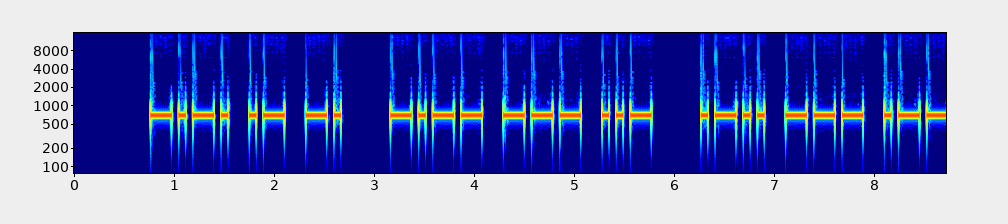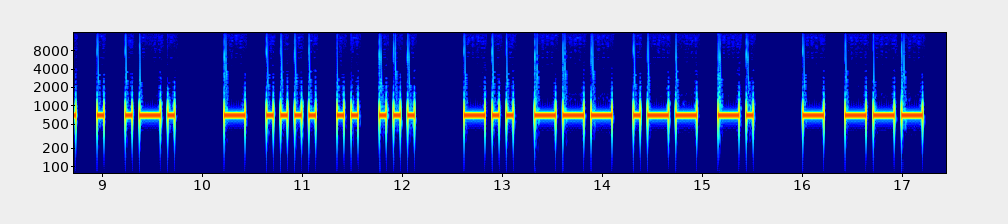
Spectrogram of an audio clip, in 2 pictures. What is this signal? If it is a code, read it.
Morse code, heard as a keyed tone, about 17 wpm, 700 Hz. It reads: CAN YOU LOWER THIS DOWN TO
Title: Sentences from Top 1000 Words - Review Part 4 - 17wpm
